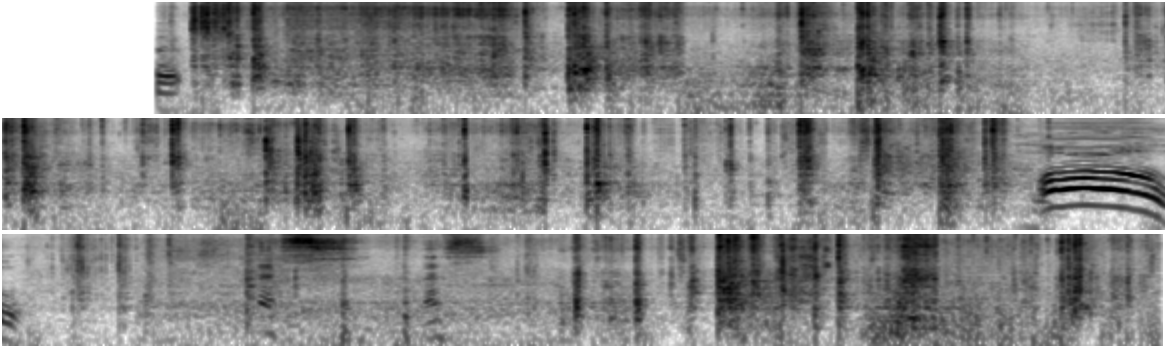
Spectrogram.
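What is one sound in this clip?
A skateboard tail snaps and clatters on landing.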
